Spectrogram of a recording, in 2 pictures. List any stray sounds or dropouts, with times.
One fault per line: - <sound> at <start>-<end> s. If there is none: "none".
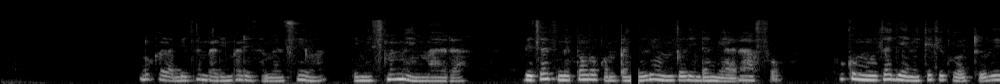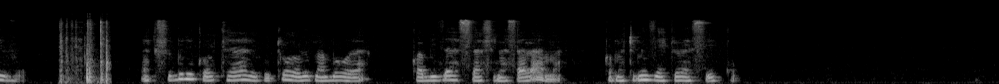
- dropout at 6.3-6.4 s
- thud at 10.6-11.1 s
